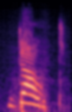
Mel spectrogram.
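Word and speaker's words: doubt: यहाँ पर टी बी के बाद आ रहा है, इसीलिए यहाँ पे बी साइलेंट होता है और इसको हम प्रोनाउंस करते हैं डेट। डाउट।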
